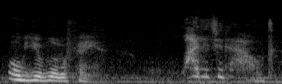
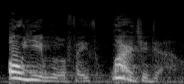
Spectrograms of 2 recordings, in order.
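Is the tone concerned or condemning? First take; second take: concerned; condemning. First: The tone is gentle and concerned. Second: The tone is harsh and condemning. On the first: The speaker cares and urges the listener on. The speaker calls it right. "in a way of concern and urging" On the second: The speaker is rebuking the listener. The speaker calls it wrong. "these words of condemnation"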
